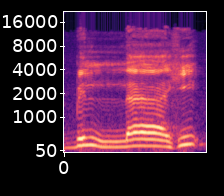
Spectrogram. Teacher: کسفن او تأتیہ، تأتیہ میں حمزہ ساکن ہے، اسے جھٹکے کے ساتھ پڑھا جائے گا، تأتیہ، بی اللہ، با کے نیچے زیر، اس سے اس میں اللہ کی حرف لام کے ساتھ ملائیں گے، درمیان میں سے الف یعنی حمزہ کو حذف کیا جائے گا۔ اس میں اللہ کی حرف لام سے پہلے والے حرف کے نیچے زیر ہو تو اس میں اللہ کی حرف لام کو باریک پڑھتے ہیں، زبر یا پیش ہو تو پر پڑھتے ہیں، یہاں زیر ہے تو باریک کر کے پڑھا جائے گا۔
